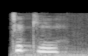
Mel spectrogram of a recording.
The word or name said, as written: ticky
